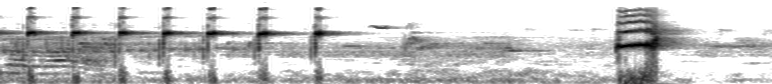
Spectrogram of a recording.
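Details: Lovebird chattering ngekek, used to rouse other lovebirds to sing long: seven evenly spaced, piercing high chirps about four per second, a soft trailing note, then one loud grating squawk.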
